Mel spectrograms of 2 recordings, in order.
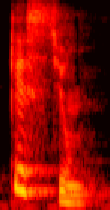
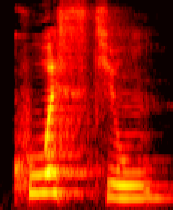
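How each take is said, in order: First: It begins with a plain K sound. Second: It begins with a KW sound. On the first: The speaker calls it right. "ce qui est correct" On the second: The speaker calls it wrong. "Donc pas"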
